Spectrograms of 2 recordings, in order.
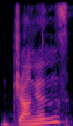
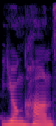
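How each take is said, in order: First: The surname gets the Australian pronunciation. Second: The surname gets the non-Australian pronunciation. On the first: This is how people in one country say the name. "is how the Australians say it" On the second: This is how the rest of the world says the name. "is how every other country says it"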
